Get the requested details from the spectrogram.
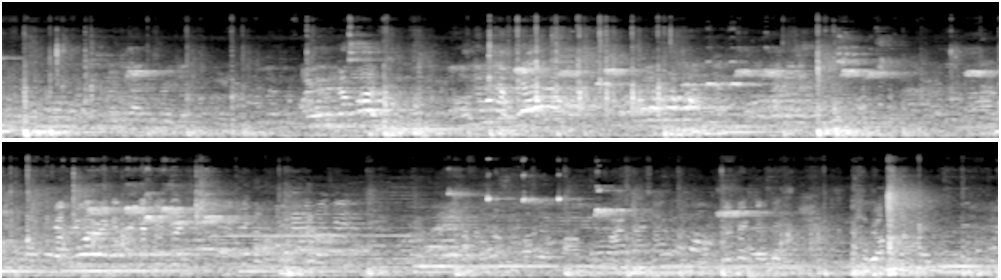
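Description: A volleyball thumps off hands and the floor.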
